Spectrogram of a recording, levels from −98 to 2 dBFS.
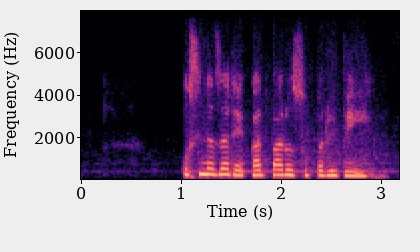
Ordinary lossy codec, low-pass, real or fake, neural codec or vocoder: Opus, 24 kbps; 7.2 kHz; real; none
